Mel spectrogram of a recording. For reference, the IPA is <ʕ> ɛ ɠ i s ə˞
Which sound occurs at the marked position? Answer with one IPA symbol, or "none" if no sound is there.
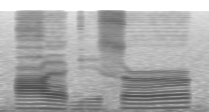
ʕ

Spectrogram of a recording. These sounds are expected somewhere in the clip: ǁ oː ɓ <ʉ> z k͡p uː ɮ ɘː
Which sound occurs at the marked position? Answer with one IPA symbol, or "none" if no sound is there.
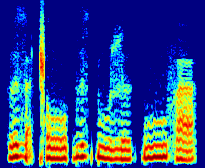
ɨ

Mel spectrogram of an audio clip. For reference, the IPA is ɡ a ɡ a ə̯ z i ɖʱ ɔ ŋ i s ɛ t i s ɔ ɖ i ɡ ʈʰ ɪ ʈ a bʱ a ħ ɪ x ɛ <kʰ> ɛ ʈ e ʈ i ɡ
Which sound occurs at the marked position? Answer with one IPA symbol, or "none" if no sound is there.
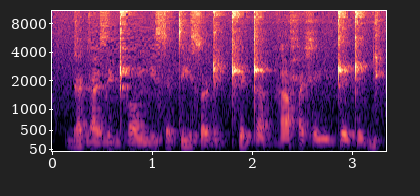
ŋ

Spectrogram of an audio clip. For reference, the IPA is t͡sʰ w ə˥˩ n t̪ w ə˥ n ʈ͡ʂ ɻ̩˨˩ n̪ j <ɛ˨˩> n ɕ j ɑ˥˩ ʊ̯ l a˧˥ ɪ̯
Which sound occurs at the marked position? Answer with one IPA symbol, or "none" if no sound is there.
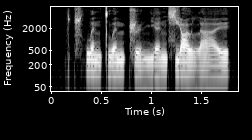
ɛ˧˥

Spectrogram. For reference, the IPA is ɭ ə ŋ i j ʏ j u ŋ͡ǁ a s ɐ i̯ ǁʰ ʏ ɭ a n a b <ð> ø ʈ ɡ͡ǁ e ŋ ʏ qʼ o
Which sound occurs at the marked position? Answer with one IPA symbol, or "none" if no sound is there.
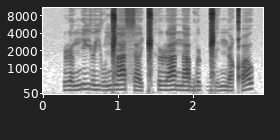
w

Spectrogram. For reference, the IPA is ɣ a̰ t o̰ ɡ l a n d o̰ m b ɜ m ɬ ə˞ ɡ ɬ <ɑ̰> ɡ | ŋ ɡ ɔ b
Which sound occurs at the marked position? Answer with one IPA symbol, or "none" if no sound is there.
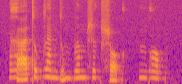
ɔ̰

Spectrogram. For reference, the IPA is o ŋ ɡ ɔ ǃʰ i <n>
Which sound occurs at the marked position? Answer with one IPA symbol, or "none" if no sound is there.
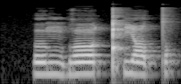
tˤ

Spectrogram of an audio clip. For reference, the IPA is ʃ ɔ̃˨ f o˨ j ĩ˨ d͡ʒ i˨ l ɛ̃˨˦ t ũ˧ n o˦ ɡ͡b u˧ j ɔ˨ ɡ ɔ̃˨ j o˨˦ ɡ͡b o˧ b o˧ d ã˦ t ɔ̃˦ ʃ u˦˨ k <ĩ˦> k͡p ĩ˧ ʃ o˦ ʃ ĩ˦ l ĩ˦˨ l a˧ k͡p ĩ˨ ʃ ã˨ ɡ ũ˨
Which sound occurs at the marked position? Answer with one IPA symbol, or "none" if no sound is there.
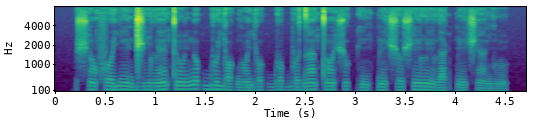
ĩ˨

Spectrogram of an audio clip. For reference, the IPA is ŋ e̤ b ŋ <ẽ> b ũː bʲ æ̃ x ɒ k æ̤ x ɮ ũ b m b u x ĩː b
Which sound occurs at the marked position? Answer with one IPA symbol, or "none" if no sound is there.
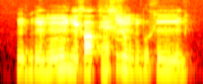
ẽ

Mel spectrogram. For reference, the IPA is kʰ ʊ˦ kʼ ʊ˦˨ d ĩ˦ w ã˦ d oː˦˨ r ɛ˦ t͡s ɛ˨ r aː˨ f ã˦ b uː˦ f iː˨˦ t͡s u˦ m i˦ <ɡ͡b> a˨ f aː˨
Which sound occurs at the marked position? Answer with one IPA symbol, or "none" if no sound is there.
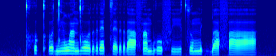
ɡ͡b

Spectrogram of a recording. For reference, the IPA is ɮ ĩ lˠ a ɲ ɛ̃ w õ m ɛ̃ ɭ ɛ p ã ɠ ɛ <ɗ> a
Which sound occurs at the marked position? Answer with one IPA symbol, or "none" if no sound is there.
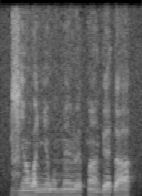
ɗ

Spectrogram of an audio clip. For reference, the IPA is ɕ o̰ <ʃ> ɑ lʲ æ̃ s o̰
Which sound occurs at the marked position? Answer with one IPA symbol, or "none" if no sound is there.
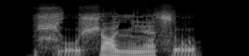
ʃ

